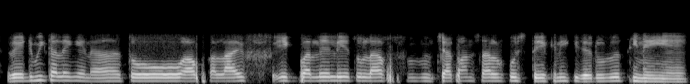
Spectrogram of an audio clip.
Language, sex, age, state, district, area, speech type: Hindi, male, 45-60, Uttar Pradesh, Ghazipur, rural, conversation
